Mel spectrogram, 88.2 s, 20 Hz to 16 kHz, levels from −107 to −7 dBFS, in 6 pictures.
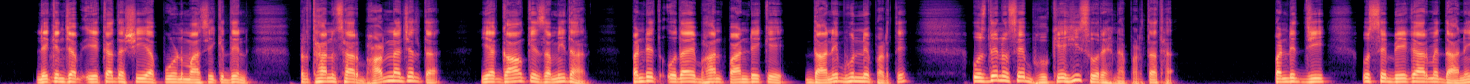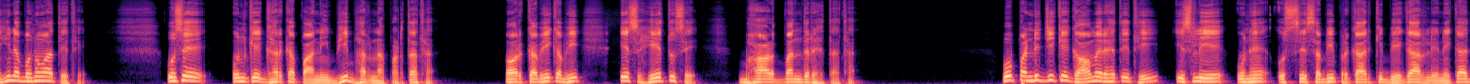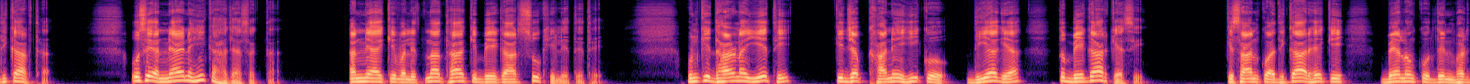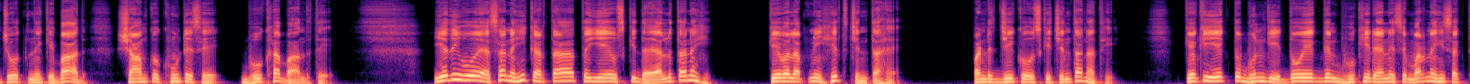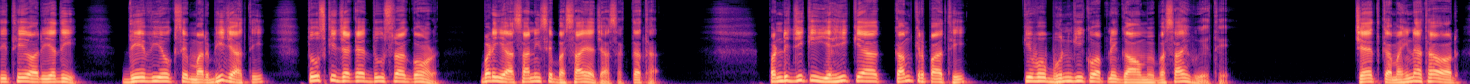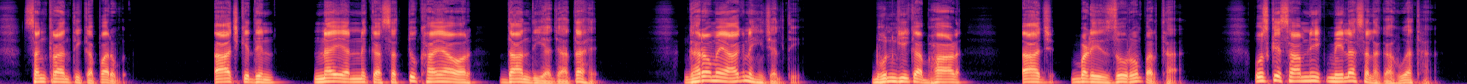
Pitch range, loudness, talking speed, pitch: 115-155 Hz, -21 LUFS, 165 wpm, 135 Hz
